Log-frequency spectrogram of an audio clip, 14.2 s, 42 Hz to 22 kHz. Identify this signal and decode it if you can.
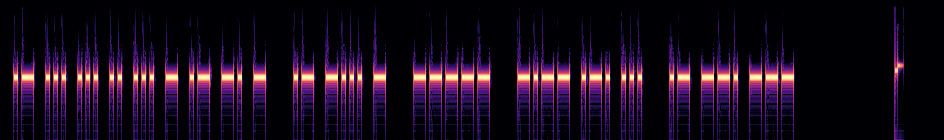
Morse code, heard as a keyed tone, about 20 wpm, 700 Hz. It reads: ASSISTANT ABT 0 YRS AGO
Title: K1USN SST QSO Practice 20wpm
